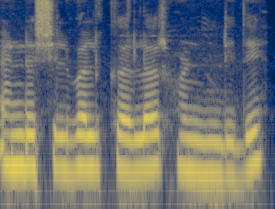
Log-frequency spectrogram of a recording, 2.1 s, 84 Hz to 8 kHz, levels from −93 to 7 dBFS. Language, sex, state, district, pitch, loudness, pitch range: Kannada, female, Karnataka, Koppal, 205 Hz, -13 LUFS, 195-210 Hz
